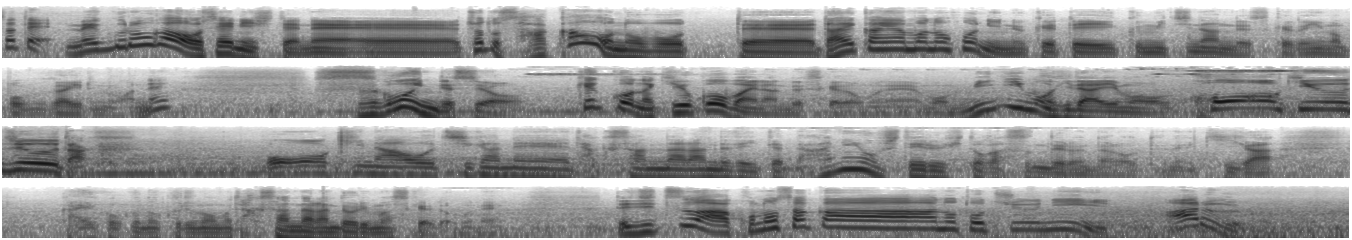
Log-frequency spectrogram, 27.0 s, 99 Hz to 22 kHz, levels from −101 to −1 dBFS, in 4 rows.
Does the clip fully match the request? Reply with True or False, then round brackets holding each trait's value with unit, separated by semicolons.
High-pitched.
False (115 Hz)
